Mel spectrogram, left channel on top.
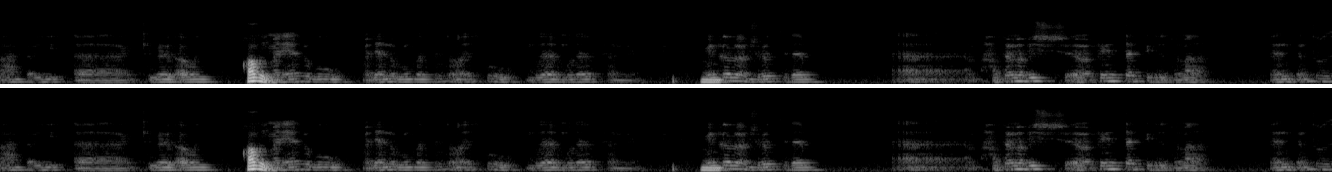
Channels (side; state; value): both; identical; correlation 1.00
